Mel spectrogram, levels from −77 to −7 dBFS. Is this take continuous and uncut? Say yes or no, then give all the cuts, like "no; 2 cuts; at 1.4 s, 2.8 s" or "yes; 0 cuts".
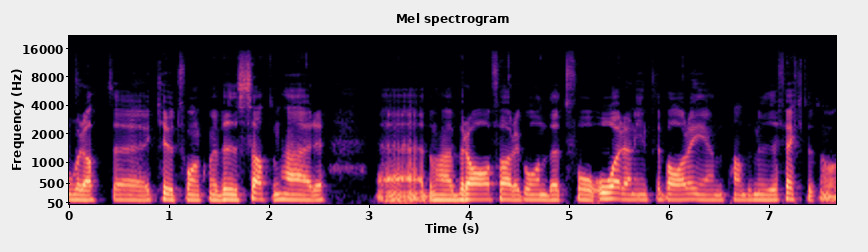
yes; 0 cuts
